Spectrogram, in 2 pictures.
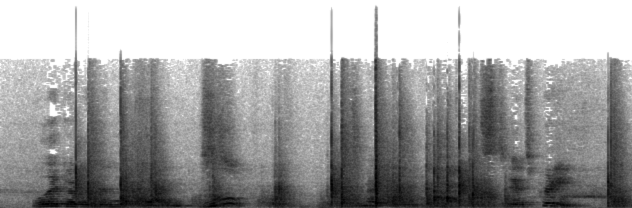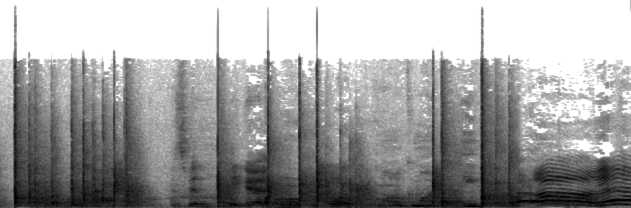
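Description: Excited voices calling out and laughing, broken by several sharp clacks of small balls hitting a plastic ball-toss game board and a wooden parquet floor. A long rising-and-falling 'woo' starts near the end.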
